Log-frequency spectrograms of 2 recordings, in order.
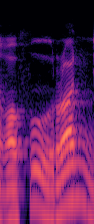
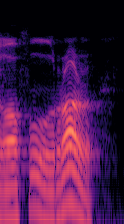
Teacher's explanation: idgham bila gunnah, masuk tanpa dengung. Asalnya ghafuran jadi ghafurur.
